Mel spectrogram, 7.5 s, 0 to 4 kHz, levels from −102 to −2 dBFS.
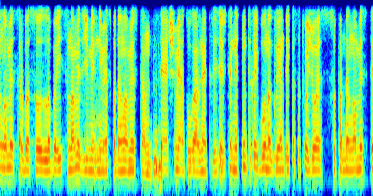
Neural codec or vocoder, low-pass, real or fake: codec, 16 kHz in and 24 kHz out, 1 kbps, XY-Tokenizer; 3.6 kHz; fake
